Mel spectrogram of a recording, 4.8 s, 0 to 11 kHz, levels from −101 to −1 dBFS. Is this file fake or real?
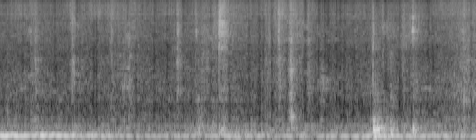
fake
